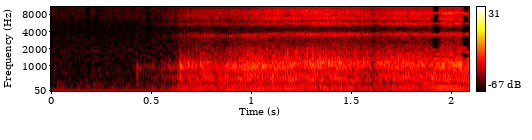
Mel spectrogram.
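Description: A person snoring: one long, low snore that begins about half a second in and lasts about a second and a half.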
